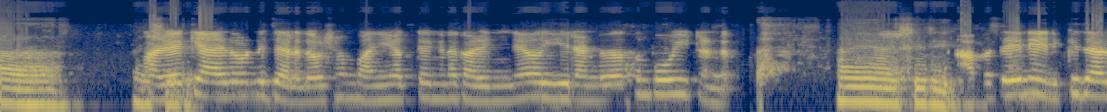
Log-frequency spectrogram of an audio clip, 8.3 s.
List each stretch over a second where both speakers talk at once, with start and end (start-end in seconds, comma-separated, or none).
none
